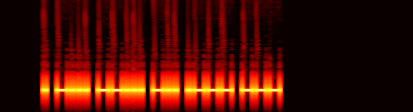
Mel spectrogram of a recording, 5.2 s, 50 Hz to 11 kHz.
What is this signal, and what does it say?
Morse code, heard as a keyed tone, about 28 wpm, 700 Hz. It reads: EB7DJO
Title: DXCC-100 Call Signs - 6 Characters - Repeated 2x - 28wpm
